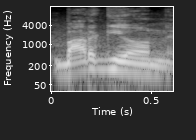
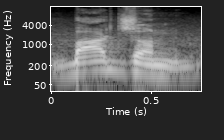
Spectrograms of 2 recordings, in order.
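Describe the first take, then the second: First: It has a hard g followed by an extra syllable. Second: It has a soft j sound in two syllables. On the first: The speaker calls it wrong. "অনেকে উচ্চারণ করবে এরকম ভাবে যে বার্গিয়ন" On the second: The speaker calls it right. "এটা হবে বার্জন"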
